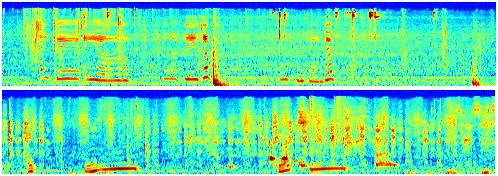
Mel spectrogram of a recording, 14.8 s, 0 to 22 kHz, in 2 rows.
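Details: Female Mame Shiba dog, born 2015, indoors during her shedding season while being brushed; short, soft, rising whines come twice near the end, with a woman talking quietly, brush rustling and faint panting.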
